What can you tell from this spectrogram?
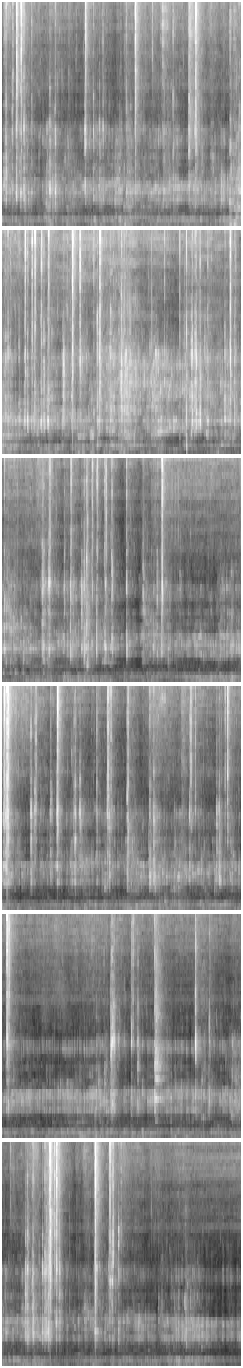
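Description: Water swirling and churning in a motorized whirlpool 'tornado' toy, a steady rushing sound with many sharp clicks scattered through it.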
